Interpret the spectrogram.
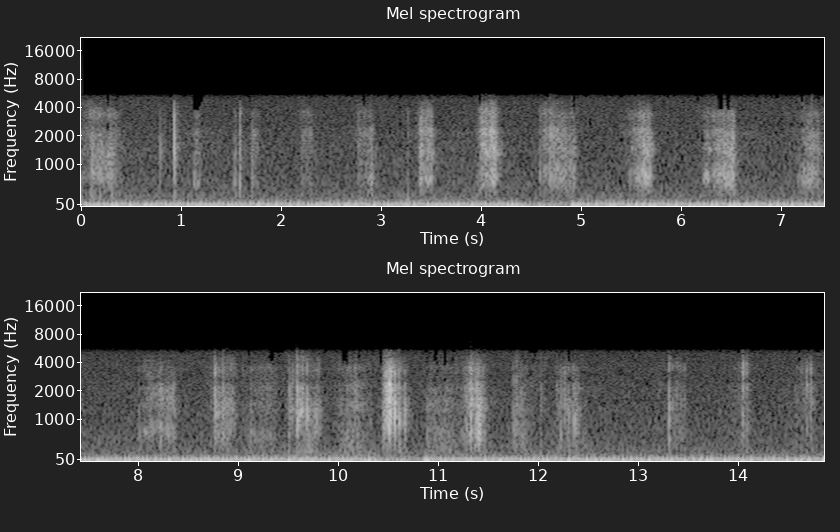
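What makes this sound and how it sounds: A small metal spoon, held by fingers with painted nails, digs and scrapes through a flat layer of loose, crumbly lilac moon sand, a moldable play sand, spread on a round dark tray, while a second spoon lies still nearby. Soft, gritty scraping strokes arrive at an uneven pace over a steady low hum, each one a short bright rasp that fades quickly.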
